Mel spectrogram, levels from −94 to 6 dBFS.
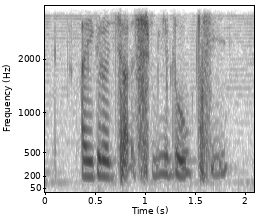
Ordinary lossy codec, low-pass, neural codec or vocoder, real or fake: Opus, 64 kbps; 3.6 kHz; none; real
